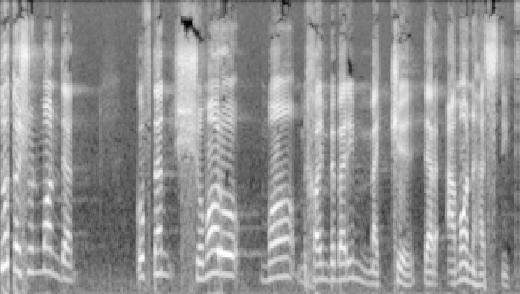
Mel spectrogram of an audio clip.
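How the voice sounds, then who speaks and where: A man preaching a sermon, telling a story dramatically and moving between raised exclamations and hushed, slowed passages. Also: high-pitched, big-room sound.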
